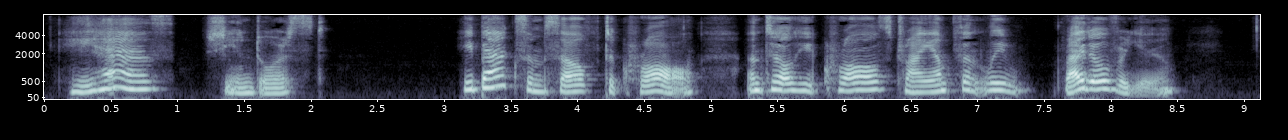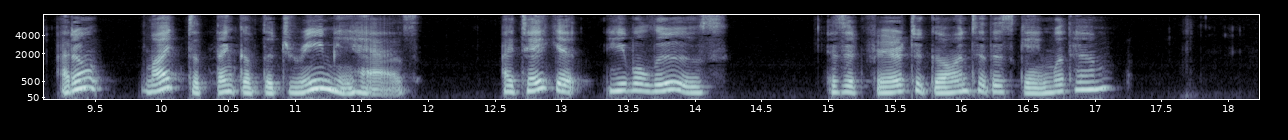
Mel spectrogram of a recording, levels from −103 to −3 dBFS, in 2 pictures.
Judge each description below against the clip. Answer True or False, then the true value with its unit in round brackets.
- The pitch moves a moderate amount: False (5.8 semitones)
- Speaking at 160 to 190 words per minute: False (140 wpm)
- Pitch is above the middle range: True (195 Hz)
